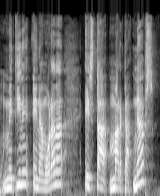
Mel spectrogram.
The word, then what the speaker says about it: Knafs: marca y es que la palabra naps o la marca naps viene de pronunciar mal knights o con un acento Sureño de los Estados Unidos en el que naipes con v Nights bueno soy español no sé si lo pronunció bien nites se convierte en naps es un dato muy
